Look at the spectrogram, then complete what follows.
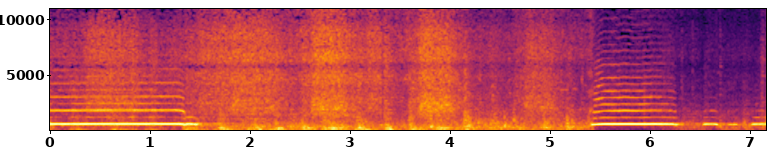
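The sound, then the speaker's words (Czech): A steam train on its way to London chugs along with a steady rhythmic clatter, its loud, shrill whistle blowing at the start and again near the end, with a couple of short toots. “Teď nastoupili do vlaku už ne ti venkovští vyjevenci s udivenýma očima, jak se poprvé objevili na hřišti AC Hlubočepy.”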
